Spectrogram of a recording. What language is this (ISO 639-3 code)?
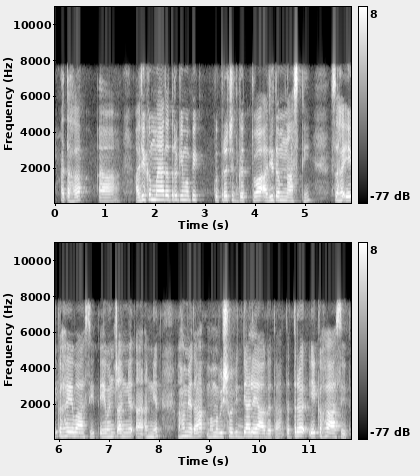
san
